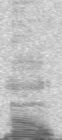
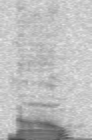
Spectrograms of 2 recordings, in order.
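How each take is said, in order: First: The pitch falls across the word. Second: The pitch rises across the word. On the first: "Dropped tone" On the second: "Rising tone"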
